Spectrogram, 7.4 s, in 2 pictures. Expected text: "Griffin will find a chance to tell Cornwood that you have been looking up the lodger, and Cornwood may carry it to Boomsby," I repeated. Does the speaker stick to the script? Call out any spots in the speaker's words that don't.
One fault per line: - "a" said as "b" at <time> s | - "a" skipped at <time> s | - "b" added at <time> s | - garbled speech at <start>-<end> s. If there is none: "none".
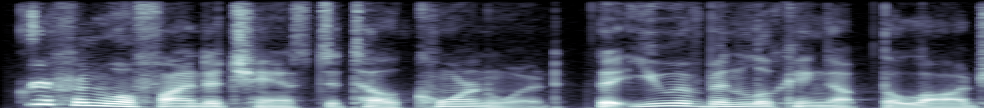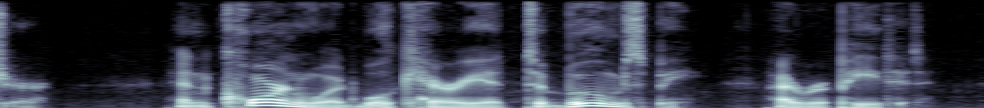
- "may" said as "will" at 5.0 s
